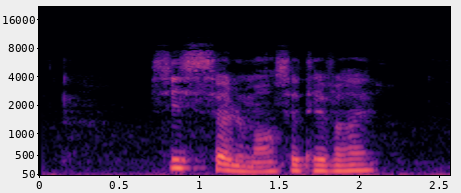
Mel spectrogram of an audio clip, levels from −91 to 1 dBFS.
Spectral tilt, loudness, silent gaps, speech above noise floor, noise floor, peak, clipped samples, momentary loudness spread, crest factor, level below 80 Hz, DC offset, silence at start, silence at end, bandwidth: -6 dB/octave; -33 LUFS; none; 28 dB; -60 dBFS; -18 dBFS; under 0.1%; 7 LU; 18 dB; -56 dBFS; under 0.1%; 0.1 s; 0 s; 9 kHz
